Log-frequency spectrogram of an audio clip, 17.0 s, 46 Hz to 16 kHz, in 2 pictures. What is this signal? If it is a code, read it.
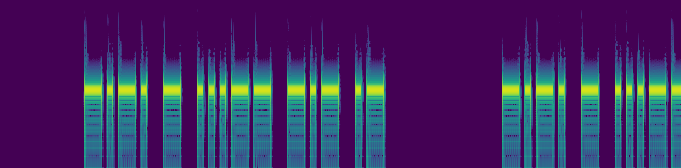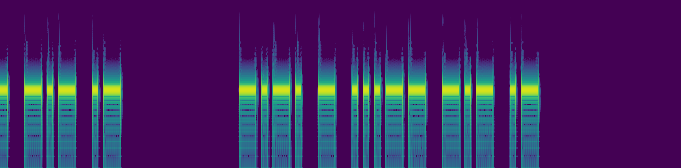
Morse code, heard as a keyed tone, about 17 wpm, 700 Hz. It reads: CT3KA CT3KA CT3KA
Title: DXCC-100 Call Signs - 5 Characters - Repeated 3x - 17wpm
